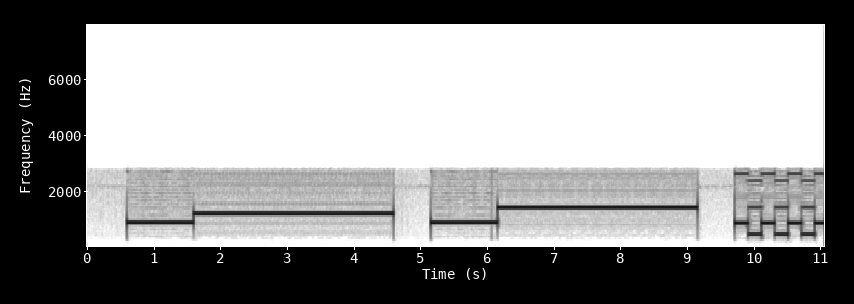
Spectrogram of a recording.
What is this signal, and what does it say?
Two-tone page, heard as a one-second tone, then a three-second tone, about 900 then 1220 Hz, about 900 then 1430 Hz, with noise. It is heard from 0.6 to 9.2 s.
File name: wcalert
